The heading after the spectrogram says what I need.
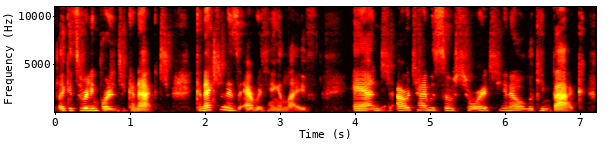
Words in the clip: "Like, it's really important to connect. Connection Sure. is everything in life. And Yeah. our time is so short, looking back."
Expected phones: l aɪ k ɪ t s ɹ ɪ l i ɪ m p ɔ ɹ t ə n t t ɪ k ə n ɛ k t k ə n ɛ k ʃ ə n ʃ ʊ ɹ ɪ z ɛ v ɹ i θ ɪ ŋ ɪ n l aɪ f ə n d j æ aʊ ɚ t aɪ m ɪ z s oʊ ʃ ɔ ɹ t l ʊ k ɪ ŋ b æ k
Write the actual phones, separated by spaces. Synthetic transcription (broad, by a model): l aɪ k ɪ t s ɹ ɪ l i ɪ m p ɔ ɹ t n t t ɪ k ə n ɛ k t k ə n ɛ k ʃ ə n ɪ z ɛ v ɹ i θ ɪ ŋ ɪ n l aɪ f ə n aʊ ɚ t aɪ m ɪ z s oʊ ʃ ɔ ɹ t l ʊ k ɪ ŋ b æ k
